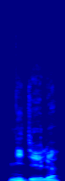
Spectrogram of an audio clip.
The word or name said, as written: nedelya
